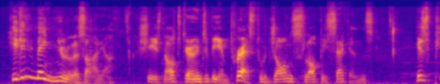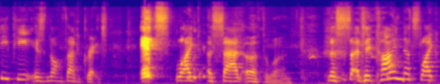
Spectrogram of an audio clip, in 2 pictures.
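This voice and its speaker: A man's voice: a little high, pushed and bright. A man narrating a comedic story reading in a theatrical, mock-dramatic manner. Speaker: fan fiction reader.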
